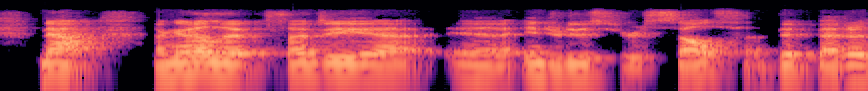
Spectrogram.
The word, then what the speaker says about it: Shadgie: For those who don't know me, my name is Saji. And yes, in English people will say, but Saji, the in my name is silent. I oftent times say Saji like Sagittarius.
